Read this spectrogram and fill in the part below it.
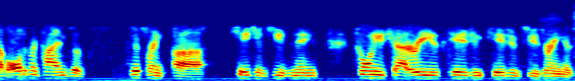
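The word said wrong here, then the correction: Chachere's: Tony Saturies. – Yes, yes, sorry, I pronounced it wrong.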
